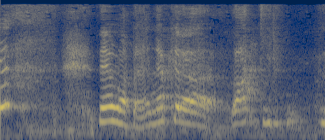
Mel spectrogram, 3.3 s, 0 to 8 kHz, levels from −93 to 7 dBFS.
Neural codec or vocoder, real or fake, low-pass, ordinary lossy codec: codec, 16 kHz, 1.1 kbps, Voila-Tokenizer; fake; none; none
